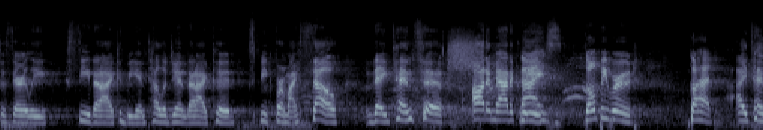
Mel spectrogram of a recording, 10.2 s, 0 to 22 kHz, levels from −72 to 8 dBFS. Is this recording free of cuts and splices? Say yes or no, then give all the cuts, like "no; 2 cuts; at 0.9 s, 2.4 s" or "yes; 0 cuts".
yes; 0 cuts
